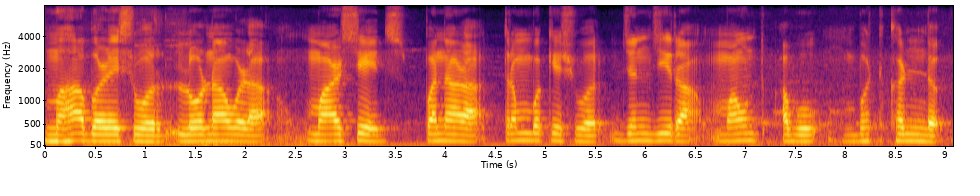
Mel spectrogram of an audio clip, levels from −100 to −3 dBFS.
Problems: none marked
